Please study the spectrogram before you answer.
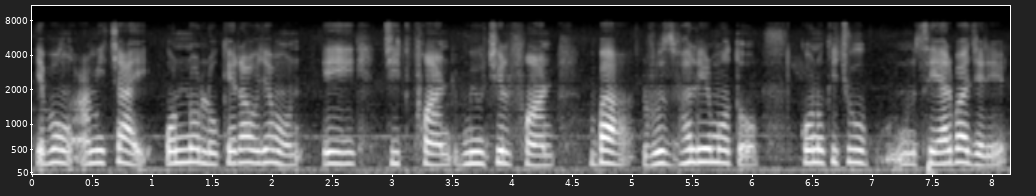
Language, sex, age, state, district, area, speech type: Bengali, female, 45-60, West Bengal, Jhargram, rural, spontaneous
